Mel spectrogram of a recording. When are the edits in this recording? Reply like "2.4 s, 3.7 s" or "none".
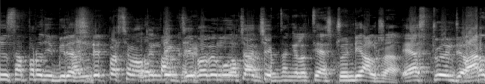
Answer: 2.8 s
